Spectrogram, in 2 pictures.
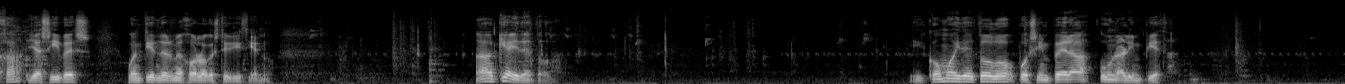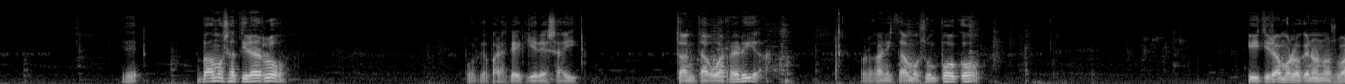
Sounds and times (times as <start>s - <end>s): Speech: 0.0s - 2.8s, 4.8s - 5.6s, 9.1s - 11.8s, 14.6s - 16.4s, 18.1s - 19.6s, 20.2s - 21.4s, 22.1s - 23.3s, 25.8s - 26.9s.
